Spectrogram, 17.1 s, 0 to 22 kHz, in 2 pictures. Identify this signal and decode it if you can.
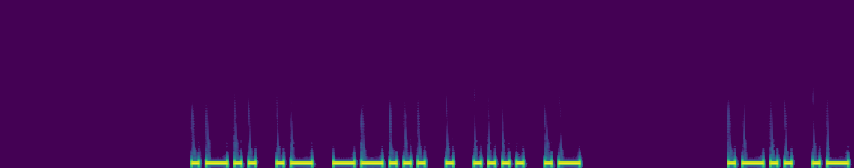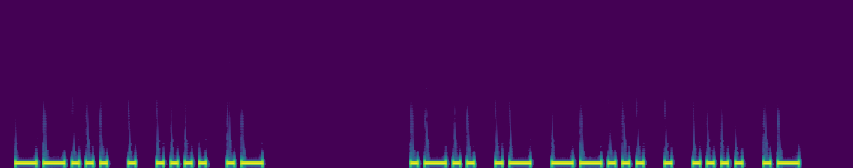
Morse code, heard as a keyed tone, about 17 wpm, 700 Hz. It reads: LA7EHA LA7EHA LA7EHA
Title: DXCC-100 Call Signs - 6 Characters - Repeated 3x - 17wpm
